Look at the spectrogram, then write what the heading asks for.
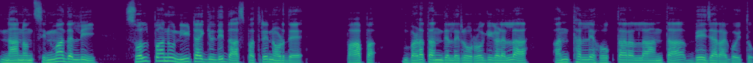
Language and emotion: Kannada, sad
